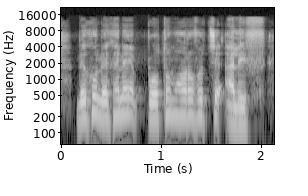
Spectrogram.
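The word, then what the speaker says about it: ا: দেখুন এখানে প্রথম হরফ হচ্ছে আলিফ। আলিফ উচ্চারণ করতে গেলে উপরের দাঁতগুলো নিচের ঠোঁটের উপরে রেখে এভাবে উচ্চারণ করতে হয়। আলিফ আলিফ আলিফ।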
